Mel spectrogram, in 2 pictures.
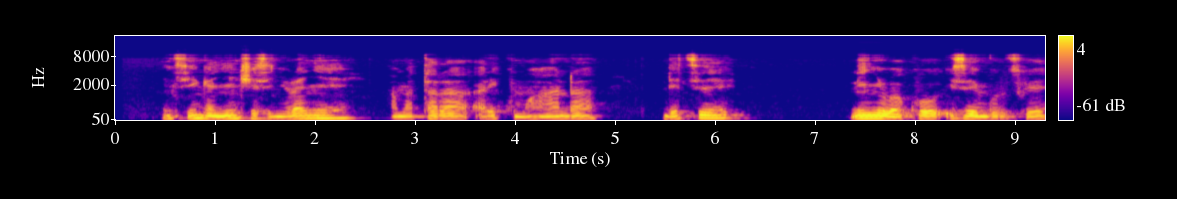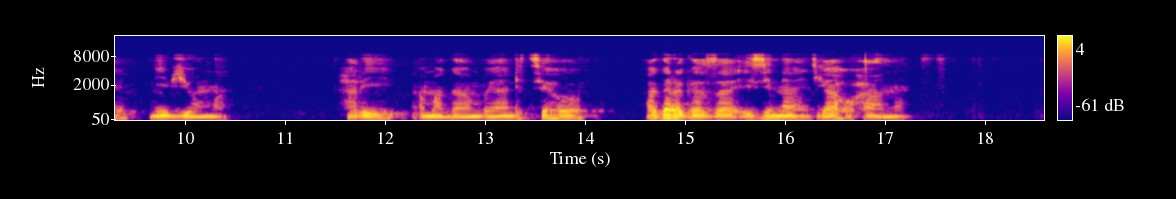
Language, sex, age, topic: Kinyarwanda, male, 18-24, government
